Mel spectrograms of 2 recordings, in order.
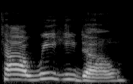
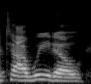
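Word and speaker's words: Tewahedo: The Ethiopian Orthodox Tawiho is is pronounced Tawihido or Tawido Church possesses one of the oldest continuous Christian traditions in the world.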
